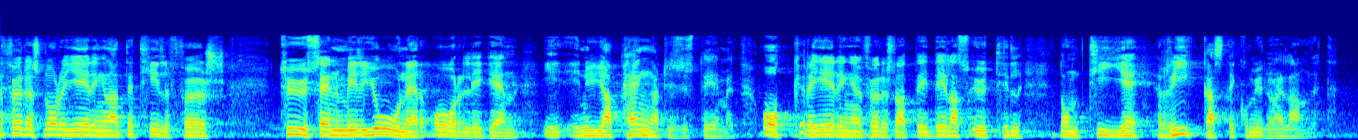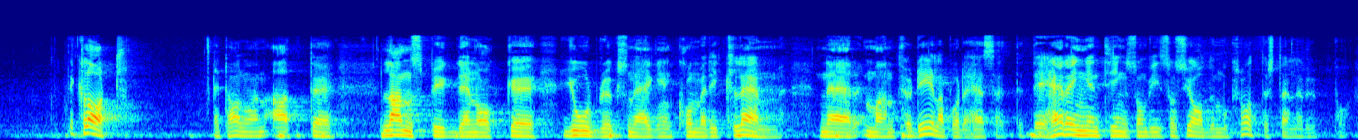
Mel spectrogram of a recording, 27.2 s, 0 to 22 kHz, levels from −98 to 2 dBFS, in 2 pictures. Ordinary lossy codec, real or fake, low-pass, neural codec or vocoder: none; real; none; none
